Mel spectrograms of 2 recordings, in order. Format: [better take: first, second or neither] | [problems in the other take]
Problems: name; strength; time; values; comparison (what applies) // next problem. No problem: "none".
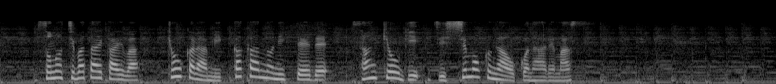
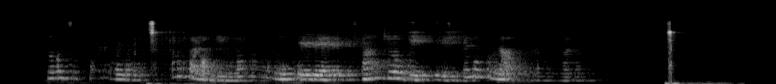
first | noise reduction (neural mask model DeepFilterNet 3)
